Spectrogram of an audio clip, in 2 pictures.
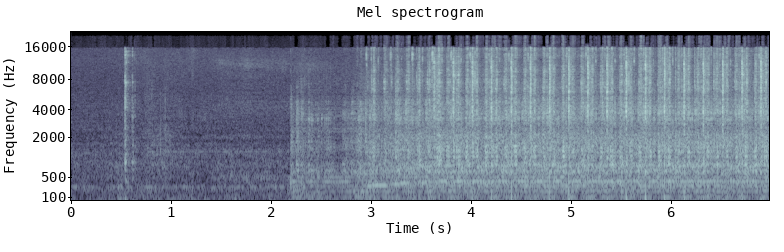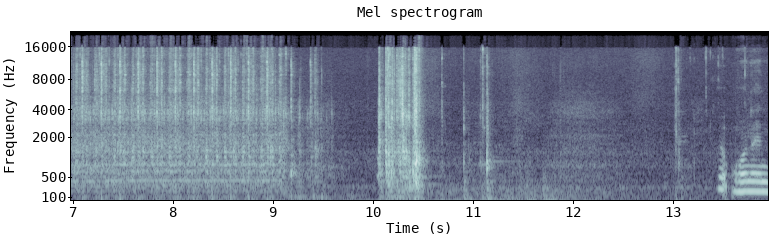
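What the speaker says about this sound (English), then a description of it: "I'm going to sew 1/4 inch either side of that line." A sewing machine stitches quarter-inch seams on either side of a diagonal line, running steadily for about seven seconds with a fast, even mechanical whirr. Handling clicks come before it, and a short louder burst of stitching follows.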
